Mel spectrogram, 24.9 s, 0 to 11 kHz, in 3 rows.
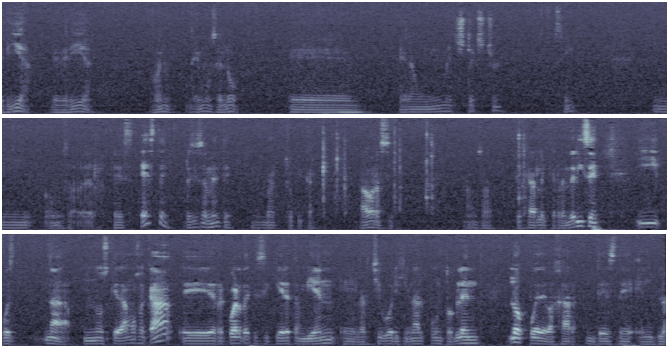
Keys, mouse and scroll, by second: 0.4 click, 1.7 click, 5.4 click, 7.1 click, 9.0 click, 11.1 ctrl+s, 11.8 Return, 12.2 F12, 13.4 F12.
